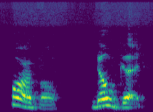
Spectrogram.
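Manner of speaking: usual speaking voice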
